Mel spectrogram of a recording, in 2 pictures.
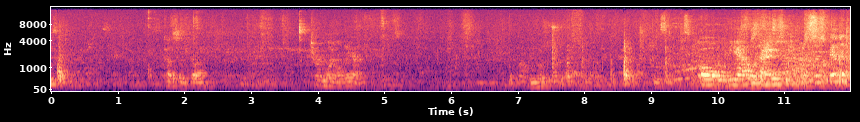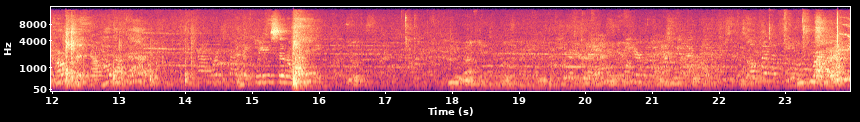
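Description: A woman speaks calmly at a distance.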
